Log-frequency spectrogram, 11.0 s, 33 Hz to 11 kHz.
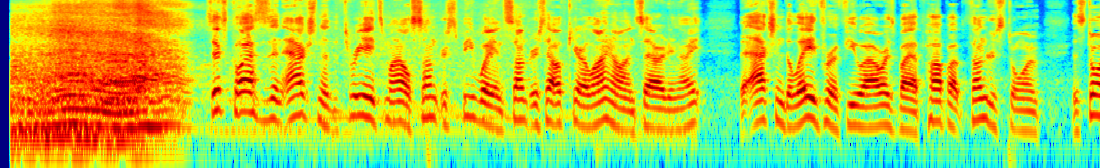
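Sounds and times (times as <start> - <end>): race car engine running hard: 0.1 - 6.8.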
